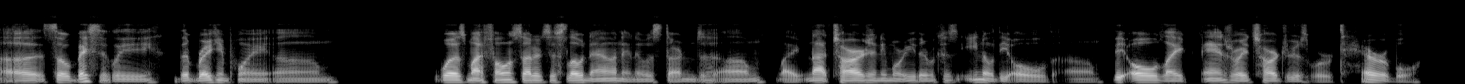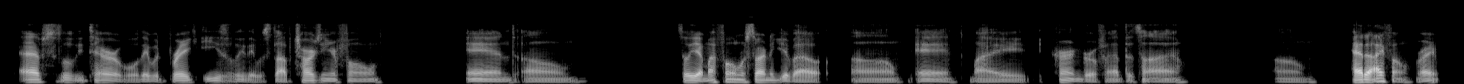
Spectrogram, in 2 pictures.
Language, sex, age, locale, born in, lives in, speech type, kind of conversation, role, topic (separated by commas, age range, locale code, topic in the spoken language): English, male, 25-29, en-US, United States, United States, conversation, unstructured, none, What surprised you most when you switched from iOS to Android, and how did it change your everyday life?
